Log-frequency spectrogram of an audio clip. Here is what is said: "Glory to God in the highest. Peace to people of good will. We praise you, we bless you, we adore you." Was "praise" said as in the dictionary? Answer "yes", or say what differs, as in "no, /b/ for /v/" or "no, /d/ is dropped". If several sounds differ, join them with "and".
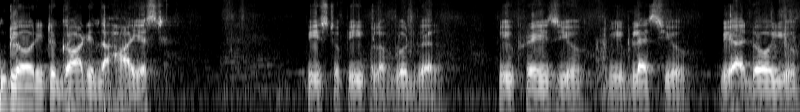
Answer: yes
